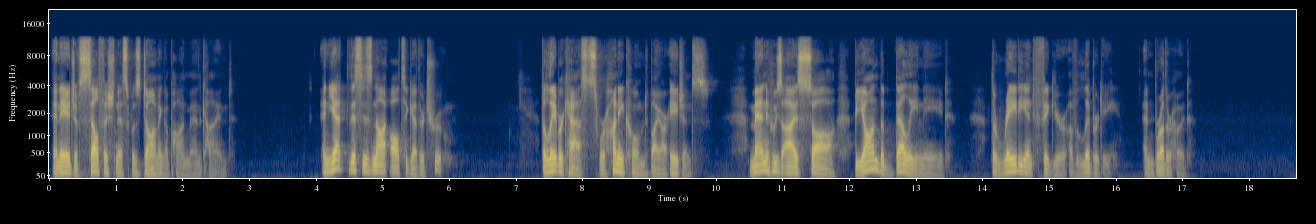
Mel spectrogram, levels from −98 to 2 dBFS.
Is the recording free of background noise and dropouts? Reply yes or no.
yes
